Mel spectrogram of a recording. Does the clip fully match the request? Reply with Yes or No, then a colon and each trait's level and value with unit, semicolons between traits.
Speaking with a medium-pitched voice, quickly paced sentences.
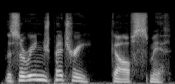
No: medium, 155 Hz; average, 170 wpm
